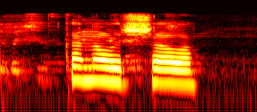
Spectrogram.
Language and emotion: Russian, neutral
